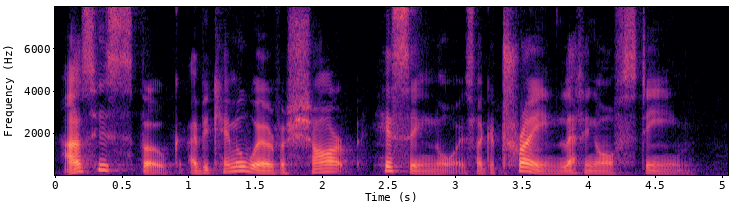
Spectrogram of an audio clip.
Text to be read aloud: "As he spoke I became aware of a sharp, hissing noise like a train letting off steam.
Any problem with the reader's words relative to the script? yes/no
no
